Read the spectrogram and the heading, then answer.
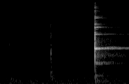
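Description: A glass bottle clinks: a faint tap, then one loud, bright ringing clink that slowly decays.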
